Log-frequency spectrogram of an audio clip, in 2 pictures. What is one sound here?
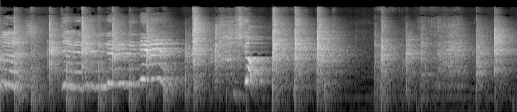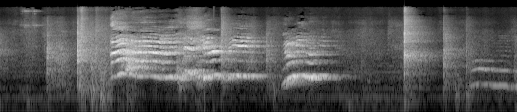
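A hockey stick clacks against a hard floor.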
